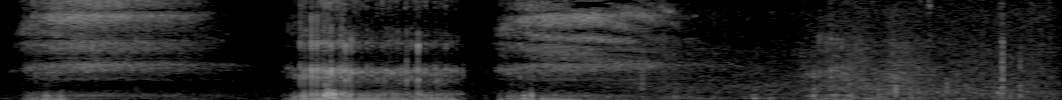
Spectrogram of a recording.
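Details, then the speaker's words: Young child asleep in a car seat after a warm car ride, congested lately: three wet, rattling, snorting sleep breaths, snoring with lots of booger sounds; congested snoring. "that's snoring with lots of booger sound effects."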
